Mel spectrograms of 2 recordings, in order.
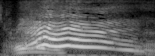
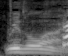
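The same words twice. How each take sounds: First: Higher, louder insistent prompt. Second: Said in the usual way. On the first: Shown as a demonstration. Author urging his dog to read her lines, louder.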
